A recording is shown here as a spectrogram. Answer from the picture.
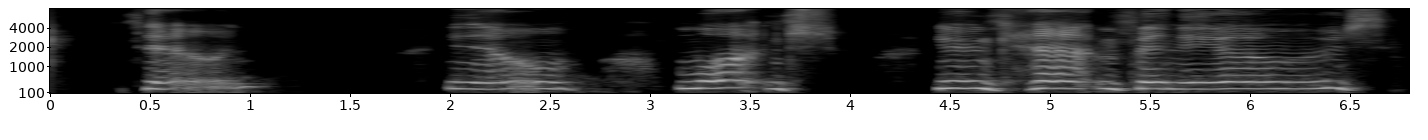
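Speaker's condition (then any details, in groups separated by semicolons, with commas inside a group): ALS; voice changed, singing helps speech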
